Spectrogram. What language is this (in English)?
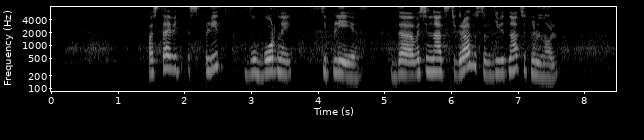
Russian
